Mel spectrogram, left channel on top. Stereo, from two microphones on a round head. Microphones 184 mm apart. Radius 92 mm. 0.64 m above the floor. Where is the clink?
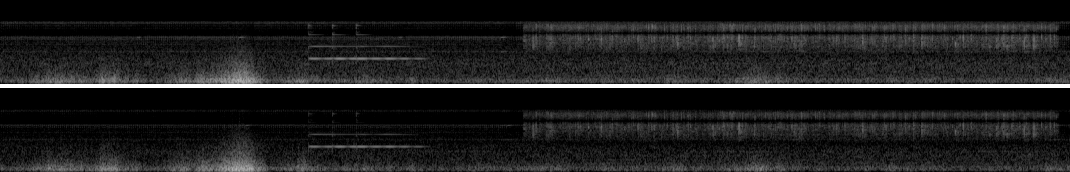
20° left (ahead or behind).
